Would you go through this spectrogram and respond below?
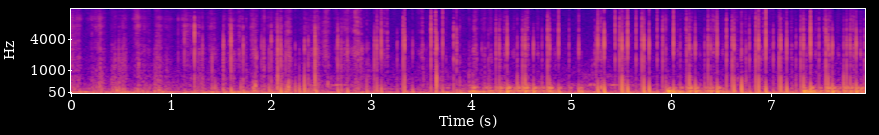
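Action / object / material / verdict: scrape / solid bar of soap / soap / none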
